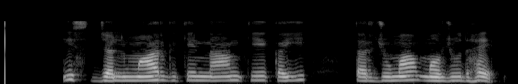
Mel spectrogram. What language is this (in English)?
Urdu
